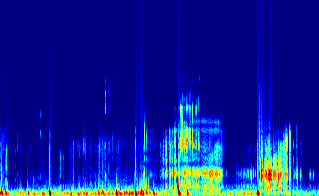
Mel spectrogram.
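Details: Red panda at feeding time: low gurgling rumbles with irregular pops, then longer bubbling growls; stomach growling.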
